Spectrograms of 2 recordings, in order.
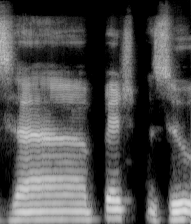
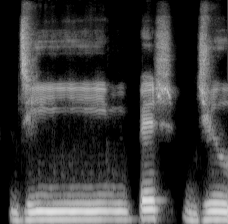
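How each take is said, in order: First: জা পেশ জু with a gentle z, not a j; light zaa. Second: জিম পেশ জু drawn slow with a hard Bangla j; jeem like Bangla j. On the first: (হালকা নরম জা-উচ্চারণ) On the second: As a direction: stretch জিম পেশ জু slowly on a firm j. (বর্গীয় জ-এর মতো ধীরে উচ্চারণ) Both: Shown as a demonstration. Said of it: "দুটোর পার্থক্যটা বুঝতে পারবেন".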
